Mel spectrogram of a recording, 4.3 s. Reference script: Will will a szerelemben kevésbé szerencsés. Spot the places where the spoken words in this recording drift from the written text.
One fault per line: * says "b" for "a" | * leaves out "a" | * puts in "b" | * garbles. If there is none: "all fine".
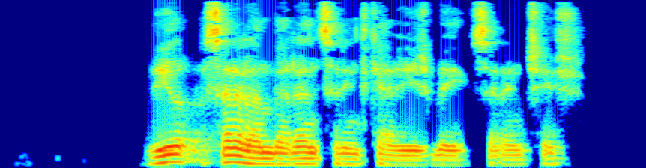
* leaves out "will"
* puts in "rendszerint"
